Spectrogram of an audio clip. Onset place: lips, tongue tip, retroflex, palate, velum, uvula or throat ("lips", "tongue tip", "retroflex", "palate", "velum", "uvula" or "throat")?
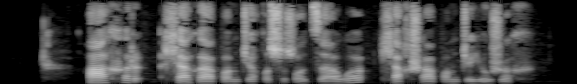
velum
